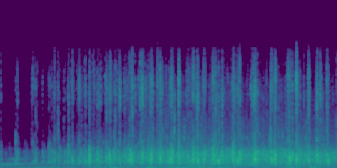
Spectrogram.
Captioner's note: applause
